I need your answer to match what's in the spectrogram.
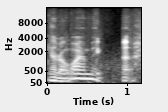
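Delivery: soft voice breaking mid-phrase. Planning to stick close to the doggo, the speaker's voice cracks. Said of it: "voice crack".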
